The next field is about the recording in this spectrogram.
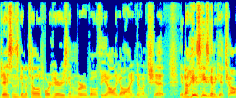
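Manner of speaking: ordinary talk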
